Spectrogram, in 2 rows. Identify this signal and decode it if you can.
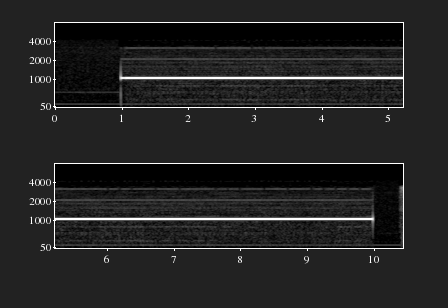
Emergency Alert System (SAME) tones (the 1050 Hz attention tone). It is heard from 0.9 to 10.0 s.
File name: eas / KKPRKXPN / KKPRKXPN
